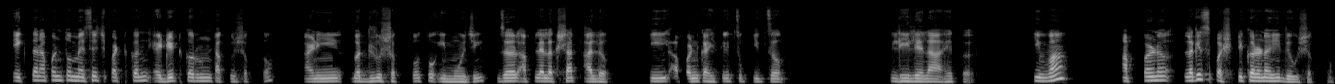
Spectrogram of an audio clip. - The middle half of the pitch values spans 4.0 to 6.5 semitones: No, average, 3.2 semitones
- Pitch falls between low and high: Yes, medium, 145 Hz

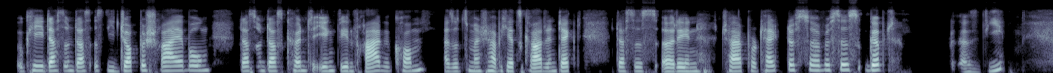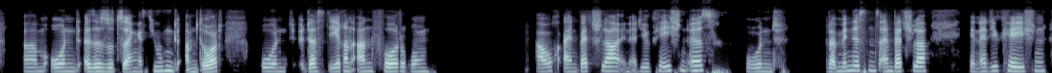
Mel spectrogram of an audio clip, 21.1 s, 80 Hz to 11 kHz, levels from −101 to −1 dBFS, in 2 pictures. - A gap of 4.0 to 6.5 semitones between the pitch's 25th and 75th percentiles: No, narrow, 2.5 semitones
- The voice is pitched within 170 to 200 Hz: Yes, medium, 185 Hz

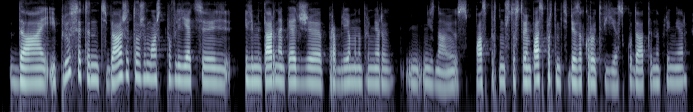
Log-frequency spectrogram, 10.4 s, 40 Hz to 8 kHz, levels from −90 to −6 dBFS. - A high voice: No, medium, 165 Hz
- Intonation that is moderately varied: No, narrow, 1.8 semitones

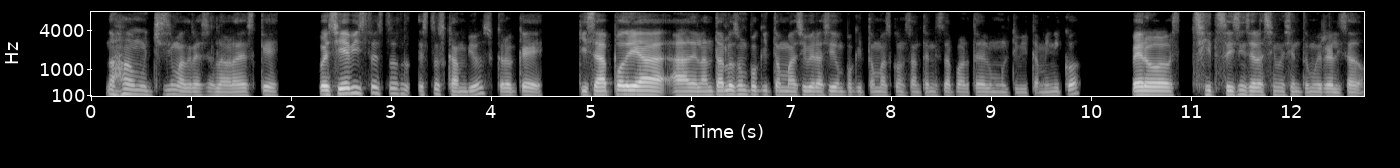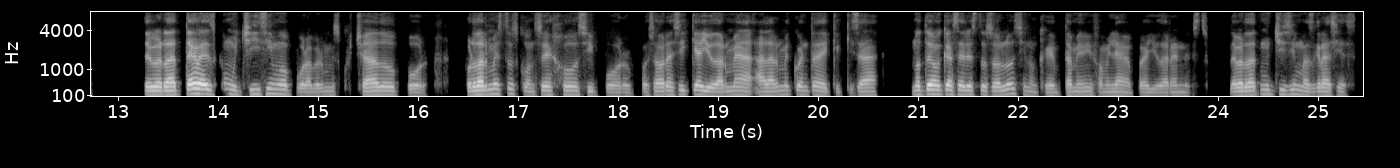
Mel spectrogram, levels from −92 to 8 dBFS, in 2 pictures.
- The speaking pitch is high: No, low, 135 Hz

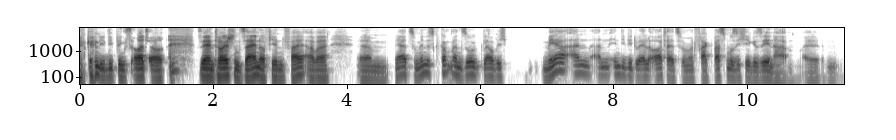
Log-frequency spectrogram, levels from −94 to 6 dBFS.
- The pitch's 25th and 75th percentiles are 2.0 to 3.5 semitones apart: No, average, 4.3 semitones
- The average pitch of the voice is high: No, low, 110 Hz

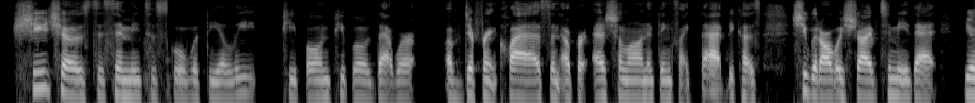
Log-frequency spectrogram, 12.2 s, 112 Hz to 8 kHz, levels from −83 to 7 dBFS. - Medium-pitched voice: Yes, medium, 145 Hz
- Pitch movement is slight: Yes, narrow, 1.3 semitones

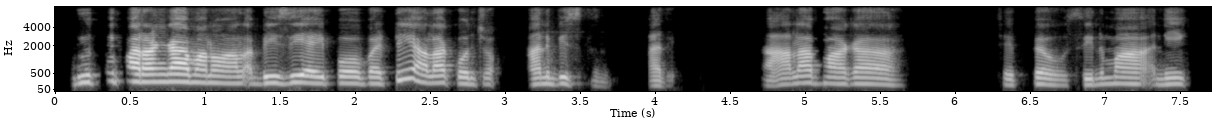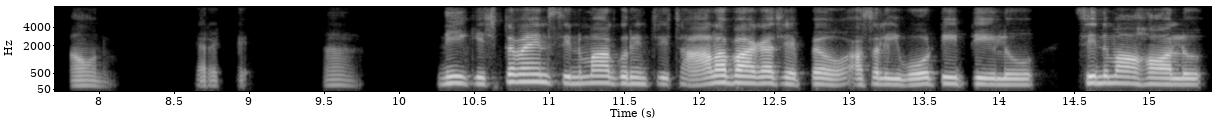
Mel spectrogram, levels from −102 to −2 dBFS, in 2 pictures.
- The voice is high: No, medium, 180 Hz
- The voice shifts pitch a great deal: No, average, 2.9 semitones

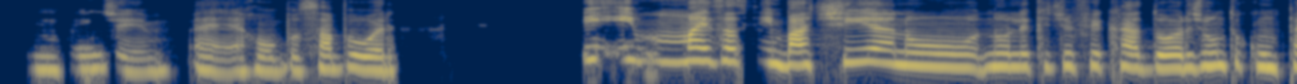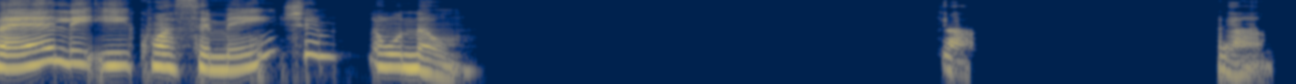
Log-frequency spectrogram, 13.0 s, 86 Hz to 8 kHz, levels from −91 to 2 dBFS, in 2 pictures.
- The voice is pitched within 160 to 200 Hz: No, high, 220 Hz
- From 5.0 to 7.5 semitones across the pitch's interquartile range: No, average, 3.7 semitones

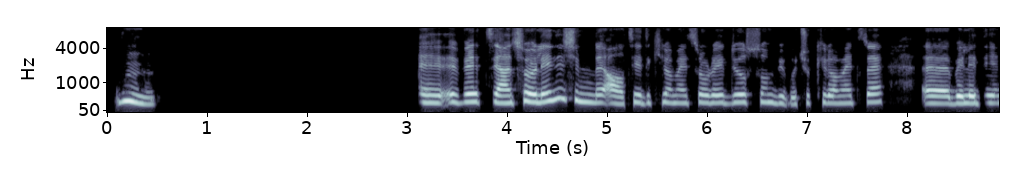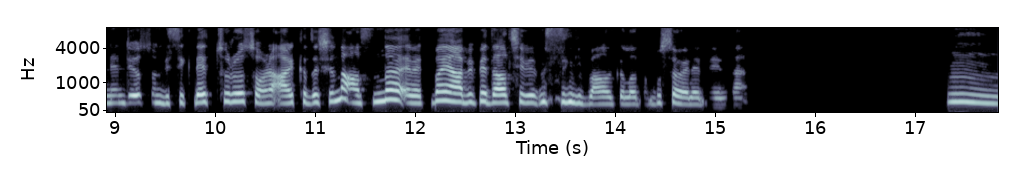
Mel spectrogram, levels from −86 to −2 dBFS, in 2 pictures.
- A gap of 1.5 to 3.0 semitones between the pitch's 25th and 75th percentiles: Yes, average, 2.7 semitones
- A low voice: No, high, 235 Hz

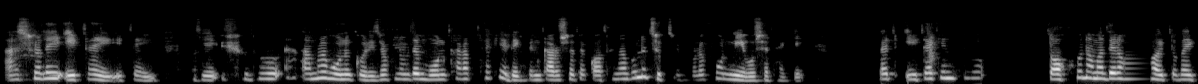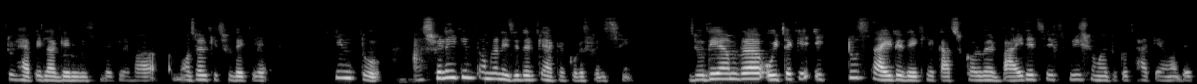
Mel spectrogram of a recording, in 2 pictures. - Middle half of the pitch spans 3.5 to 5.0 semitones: Yes, average, 4.6 semitones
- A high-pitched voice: Yes, high, 215 Hz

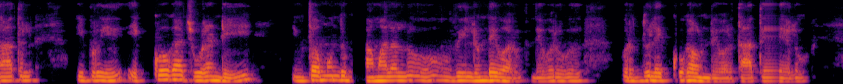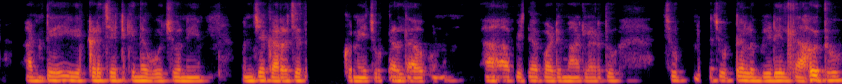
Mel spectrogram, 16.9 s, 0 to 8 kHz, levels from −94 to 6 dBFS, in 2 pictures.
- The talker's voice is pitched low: Yes, low, 130 Hz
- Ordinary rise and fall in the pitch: No, narrow, 1.9 semitones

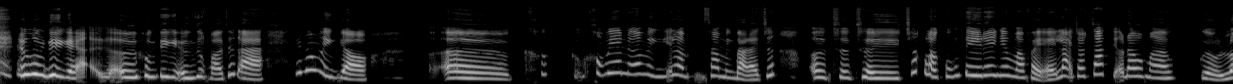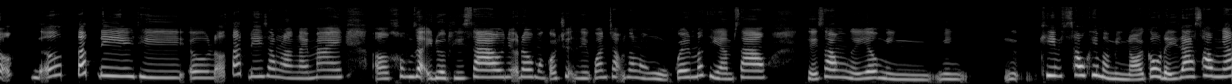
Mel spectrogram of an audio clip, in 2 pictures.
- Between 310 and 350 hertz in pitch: Yes, very high, 320 Hz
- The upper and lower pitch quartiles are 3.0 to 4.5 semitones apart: No, average, 4.9 semitones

